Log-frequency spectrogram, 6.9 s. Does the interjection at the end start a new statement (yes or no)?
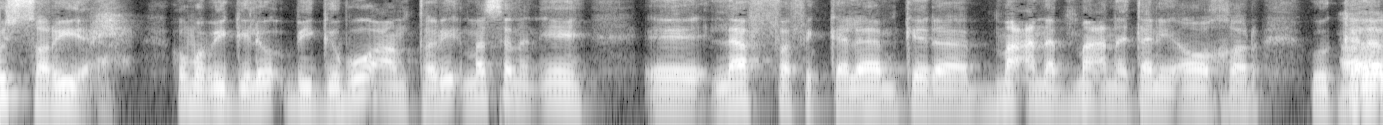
yes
